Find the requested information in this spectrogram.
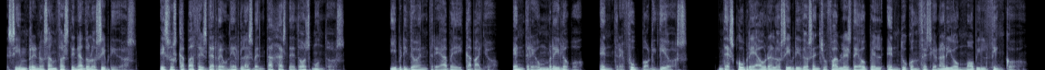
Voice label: spanish automotive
